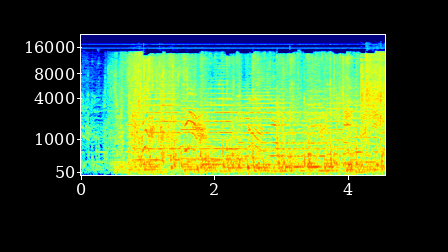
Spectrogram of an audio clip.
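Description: Horses ridden down a dusty bank and back across a river give a loud, dense clatter of hoofbeats and heavy thuds that builds after a quieter opening and then runs steadily to the end.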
